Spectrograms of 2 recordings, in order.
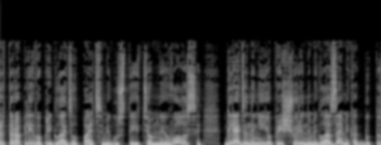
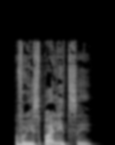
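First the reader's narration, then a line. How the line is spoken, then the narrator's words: Hostile tone. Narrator (Russian): сказал он враждебным тоном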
